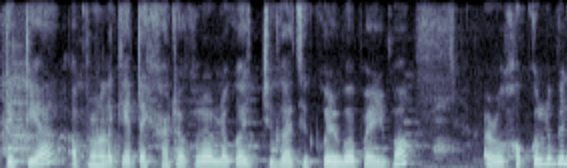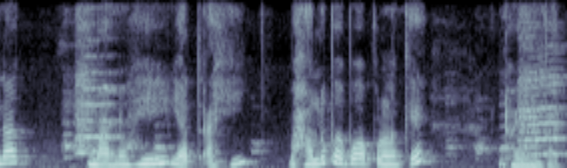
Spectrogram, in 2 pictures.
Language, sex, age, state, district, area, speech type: Assamese, female, 30-45, Assam, Dibrugarh, rural, spontaneous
